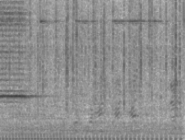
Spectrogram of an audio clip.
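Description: A motor running with a fast, even low throb. A high, steady whistle blast stops about half a second in.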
